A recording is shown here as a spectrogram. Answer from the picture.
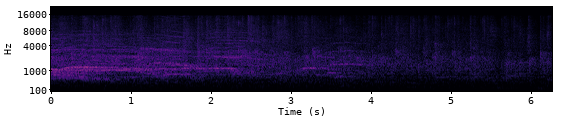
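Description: Audience applauding and cheering a just-announced award winner, loudest at first and fading away over the last few seconds.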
